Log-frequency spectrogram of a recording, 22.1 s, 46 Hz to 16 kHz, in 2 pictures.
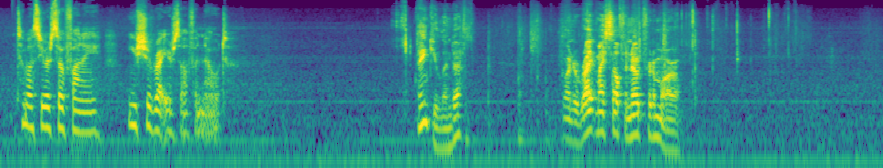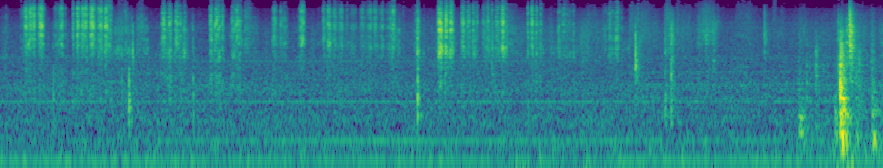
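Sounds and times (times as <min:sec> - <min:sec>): low room hum: 0:00.0 - 0:22.0
pen scratching on paper: 0:11.3 - 0:18.8.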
